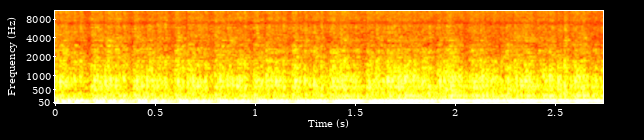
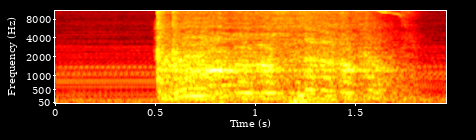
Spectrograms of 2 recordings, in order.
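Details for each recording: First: Freshly installed engine in the driveway, first start after timing set and firing order corrected, semi-cold start around 63°F, pressure gauge hooked up; settles into a smooth, even low hum, picks up slightly, then shuts off cleanly with no misfire or knock; normal running. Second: First start of a newly installed engine, with initial timing set and jumper cables attached. A short burst of cranking catches for a second and dies. Owners say it has no gas in it and suspect timing issues.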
